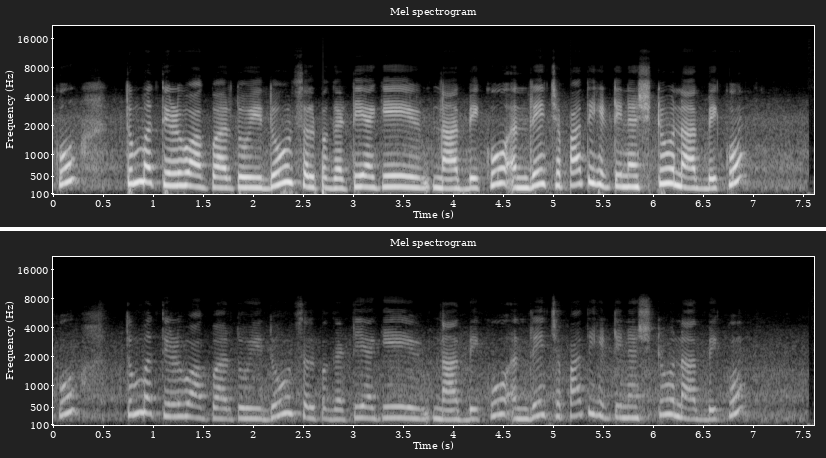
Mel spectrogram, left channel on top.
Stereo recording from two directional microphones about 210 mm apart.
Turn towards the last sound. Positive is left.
turn(degrees=30)  # may be behind; listen again after turning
